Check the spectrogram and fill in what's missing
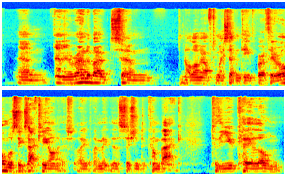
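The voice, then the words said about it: Irish accent. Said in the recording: “I have an Irish accent,”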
